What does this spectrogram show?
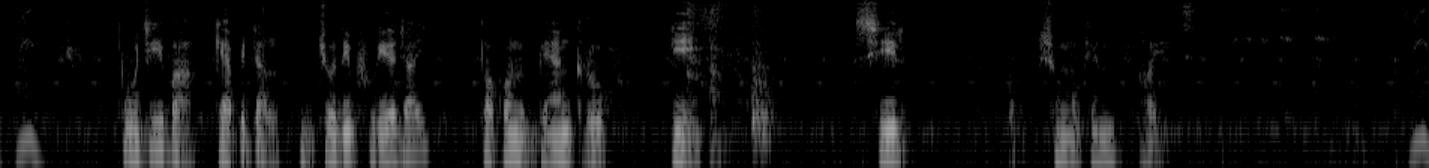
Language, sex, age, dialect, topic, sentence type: Bengali, male, 46-50, Northern/Varendri, banking, statement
